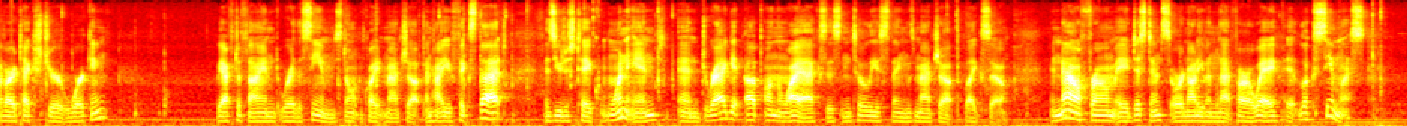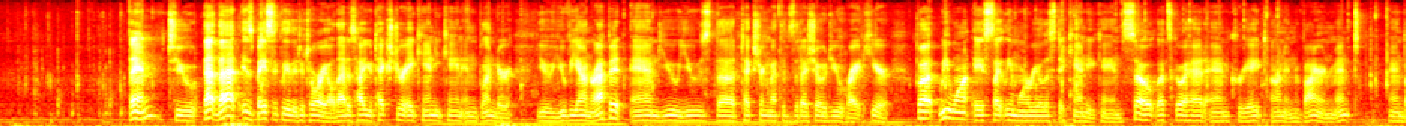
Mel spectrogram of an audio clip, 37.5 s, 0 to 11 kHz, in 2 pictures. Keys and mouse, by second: 0.9 a, 6.0 a, 6.4-7.1 a, 8.9 g, 13.2-16.7 drag, 18.5 KP_1, 20.9 Tab, 25.8 Tab, 27.5 a, 32.7 Tab, 33.1 shift+a, 34.5 s, 35.2 s, 35.8 g, 37.2 g.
